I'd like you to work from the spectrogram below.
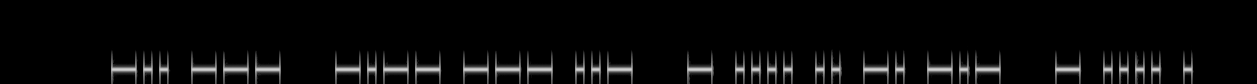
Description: Morse code, heard as a keyed tone, about 15 wpm, 700 Hz. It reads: DO YOU THINK THE
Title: Sets of 4 Words 15wpm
